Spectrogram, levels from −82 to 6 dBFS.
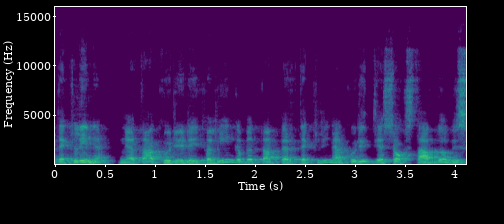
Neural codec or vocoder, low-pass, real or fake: vocoder, 44.1 kHz, 128 mel bands, Pupu-Vocoder; 14.4 kHz; fake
